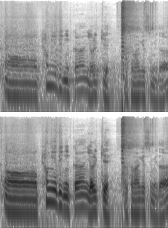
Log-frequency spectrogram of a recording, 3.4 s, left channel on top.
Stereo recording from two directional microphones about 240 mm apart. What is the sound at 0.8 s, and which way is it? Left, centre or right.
Speech, right.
